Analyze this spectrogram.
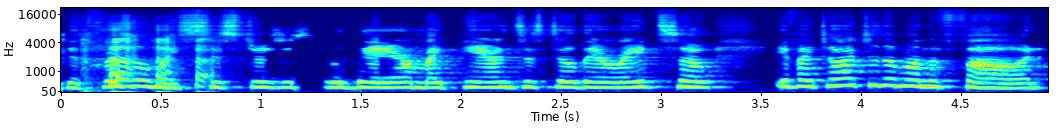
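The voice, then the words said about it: Light Brooklyn New York accent. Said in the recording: “I can kind of hear a little bit of that East Coast kind of Brooklyn-y, Boston-y accent ... I am going to revert to a Brooklyn accent. I can get it really heavy.”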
